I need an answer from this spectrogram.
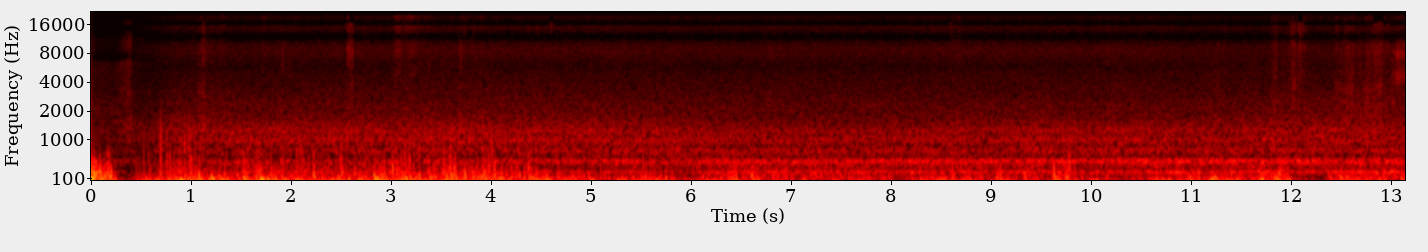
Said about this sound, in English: Awesome bee flight.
